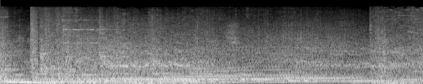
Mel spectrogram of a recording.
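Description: Pickup truck sound effects: the engine running hard and tyres squealing in a skid, opening with a sudden loud burst and with the pitch sliding through the middle.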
